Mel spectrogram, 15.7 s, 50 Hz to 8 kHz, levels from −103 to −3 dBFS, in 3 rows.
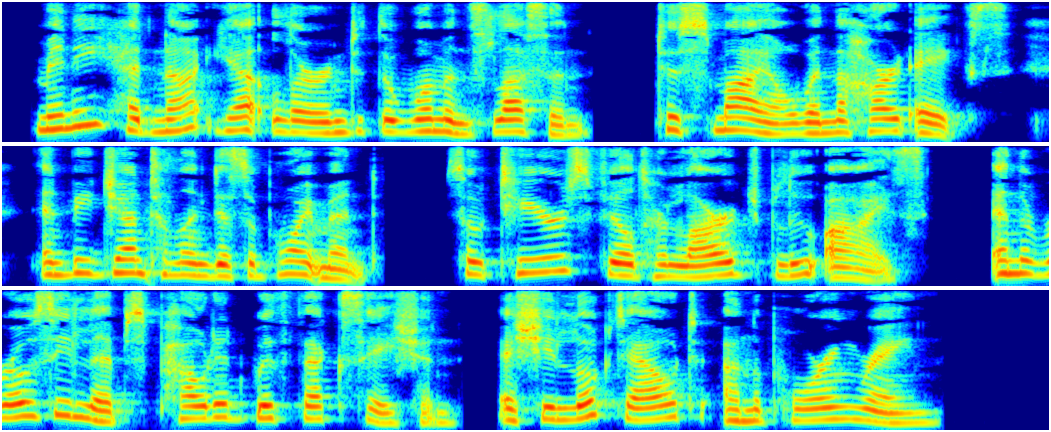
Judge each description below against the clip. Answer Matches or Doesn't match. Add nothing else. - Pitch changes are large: Doesn't match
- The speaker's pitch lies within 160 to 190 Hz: Doesn't match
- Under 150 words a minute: Doesn't match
